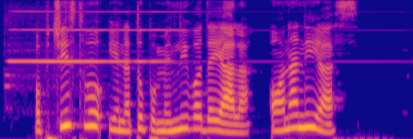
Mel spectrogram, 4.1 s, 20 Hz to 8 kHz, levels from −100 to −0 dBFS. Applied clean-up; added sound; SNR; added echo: classical method spectral subtraction.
